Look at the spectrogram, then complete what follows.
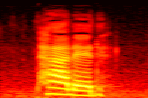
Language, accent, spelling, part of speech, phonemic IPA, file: English, US, patted, verb, /ˈpatɪd/, En-us-patted.ogg
- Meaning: simple past and past participle of pat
